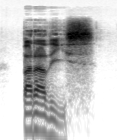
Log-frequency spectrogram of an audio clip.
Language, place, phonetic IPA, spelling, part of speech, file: Occitan, Béarn, [paɾaˈðis], paradís, noun, LL-Q14185 (oci)-paradís.wav
- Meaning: paradise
